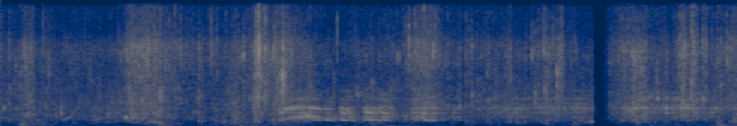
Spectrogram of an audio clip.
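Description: Low, steady noise of sea water and wind around a small boat, with a brief gap about four seconds in.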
